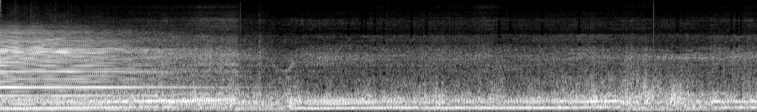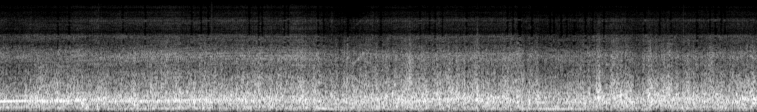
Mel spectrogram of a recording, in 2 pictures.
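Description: Background music for about the first three seconds, then a motorcycle engine running at road speed with wind noise, its pitch rising and falling gently as the rider accelerates and eases off.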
